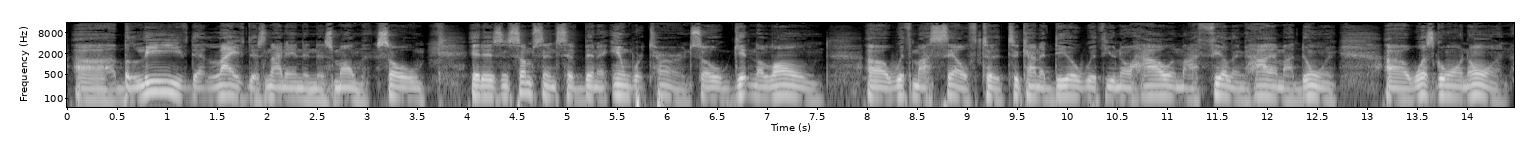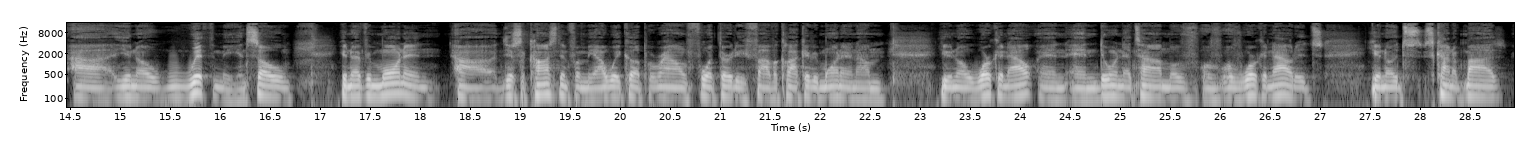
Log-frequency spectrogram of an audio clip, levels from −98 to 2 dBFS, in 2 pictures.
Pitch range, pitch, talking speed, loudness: 100-120 Hz, 110 Hz, 205 wpm, -25 LUFS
